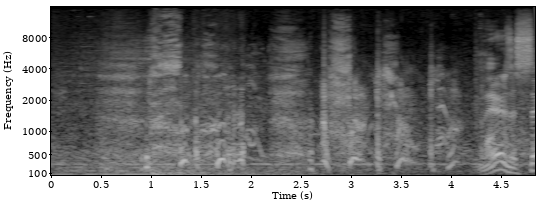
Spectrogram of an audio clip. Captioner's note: coughing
